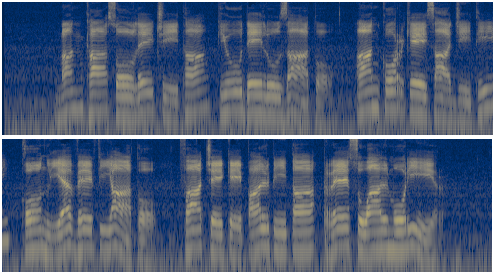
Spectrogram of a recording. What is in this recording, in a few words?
pronunciation slow speed, Italian; La Scala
